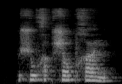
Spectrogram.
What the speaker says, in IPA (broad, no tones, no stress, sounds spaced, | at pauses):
ʃ u xʷ ɯ q ʃ o b χ ə n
